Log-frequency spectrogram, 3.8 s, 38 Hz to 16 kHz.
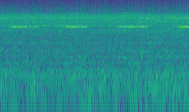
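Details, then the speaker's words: VW Gol/Voyage G6 with running engine: short high cricket-like chirps in bursts about once a second. Holding the AC hose stops it and releasing it brings it back, so it is a vibrating AC hose, not the belt (already replaced) or the 6-month-old compressor. "Vou segurar, acabou o barulho, acabou o grilo. Soltei, tome grilo."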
